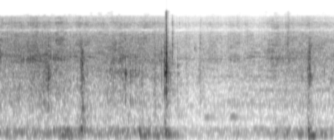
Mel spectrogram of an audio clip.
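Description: Twin outboard motors running slowly, with water washing past the hull. Two sharp knocks stand out, one about two seconds in and one near the end, and the noise drops a little after the first.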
